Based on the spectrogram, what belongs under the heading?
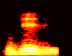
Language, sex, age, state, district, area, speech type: Maithili, male, 45-60, Bihar, Saharsa, urban, conversation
